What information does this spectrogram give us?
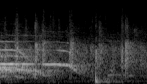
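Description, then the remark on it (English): A short burst of crowd applause for a woman cast to play Sarai, Abram's wife, a steady wash of clapping from many hands with a few voices calling out over it, fading slightly toward the end. “You can give her a rousing round of applause.”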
